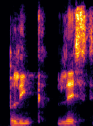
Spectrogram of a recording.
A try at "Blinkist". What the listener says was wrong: Well, it kind of makes sense, doesn't it, to add the L? It feels right, but I'm sure it's Blinkist.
